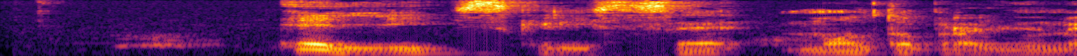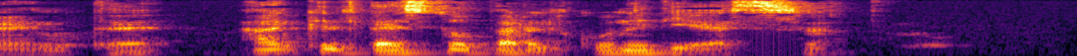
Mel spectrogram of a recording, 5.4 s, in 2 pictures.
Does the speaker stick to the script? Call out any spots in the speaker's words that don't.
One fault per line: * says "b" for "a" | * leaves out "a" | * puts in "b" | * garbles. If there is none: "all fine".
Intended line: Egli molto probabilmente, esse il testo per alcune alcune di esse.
* puts in "scrisse"
* says "anche" for "esse"
* leaves out "alcune"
